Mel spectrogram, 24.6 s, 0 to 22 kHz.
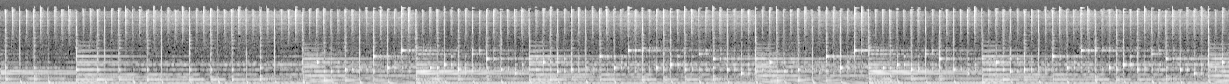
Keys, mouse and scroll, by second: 1.0 ctrl+k, 2.4 click, 5.5 scroll up 1, 6.8 click, 9.6 click, 12.2 scroll down 1, 13.0 click, 13.4 scroll up 1, 14.2 click, 15.8 click, 18.7 click, 19.1 scroll down 1, 19.6 click.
